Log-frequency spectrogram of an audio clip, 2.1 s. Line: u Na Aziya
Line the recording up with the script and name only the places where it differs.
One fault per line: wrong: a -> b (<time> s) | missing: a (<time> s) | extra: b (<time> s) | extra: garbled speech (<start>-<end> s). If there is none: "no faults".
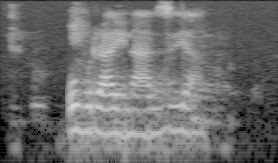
extra: Burayi (0.6 s)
